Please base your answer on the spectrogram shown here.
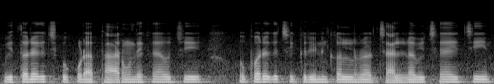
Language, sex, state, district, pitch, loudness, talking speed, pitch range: Odia, male, Odisha, Nuapada, 115 Hz, -17 LUFS, 145 wpm, 115-120 Hz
